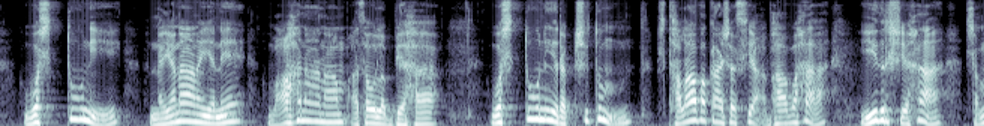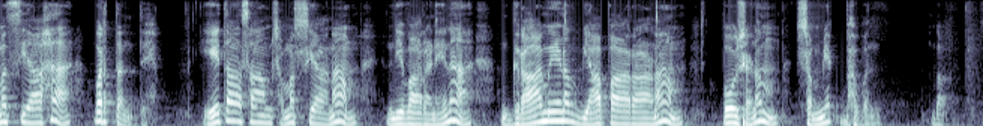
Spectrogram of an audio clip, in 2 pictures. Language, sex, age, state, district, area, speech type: Sanskrit, male, 45-60, Karnataka, Mysore, urban, spontaneous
